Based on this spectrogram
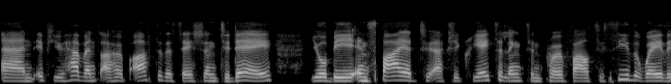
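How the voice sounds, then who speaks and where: Against a quiet background, a woman with a South African accent speaks at a fairly quick pace and a fairly low pitch. Her intonation is fairly even, and the sound is dry and close with no echo. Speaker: tech company account manager. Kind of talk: online presentation.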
